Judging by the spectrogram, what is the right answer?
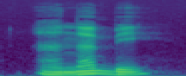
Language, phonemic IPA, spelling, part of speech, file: French, /a.be/, abbé, noun, Fr-abbé.ogg
- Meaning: an abbot, the head of an abbey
